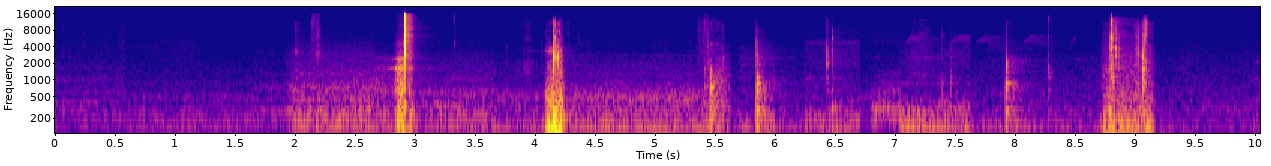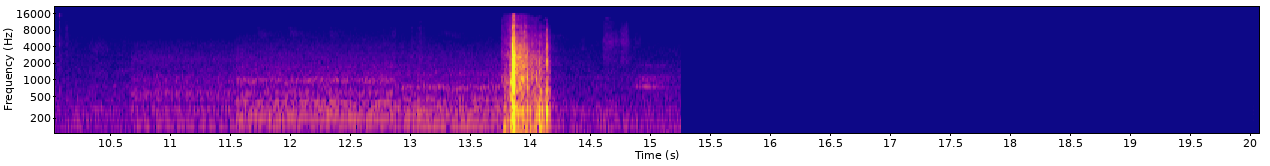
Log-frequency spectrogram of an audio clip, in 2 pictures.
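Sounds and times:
plastic parts clicking: 8.7 - 9.2.

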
